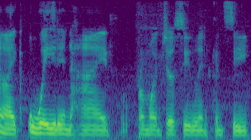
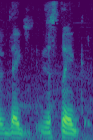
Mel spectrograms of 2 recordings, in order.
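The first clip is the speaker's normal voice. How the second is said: usual speaking voice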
